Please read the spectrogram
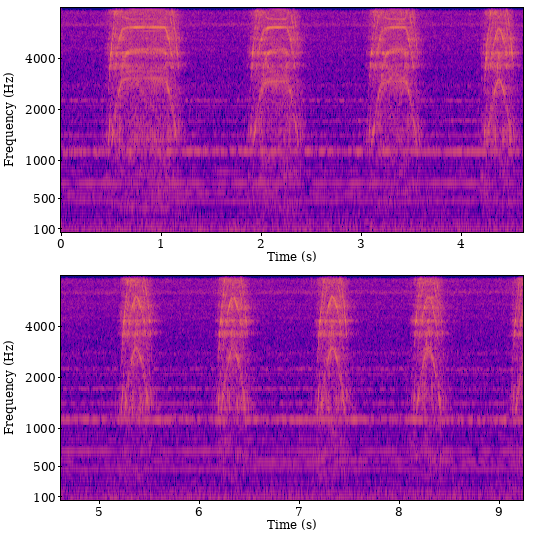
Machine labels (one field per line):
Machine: slide rail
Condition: normal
